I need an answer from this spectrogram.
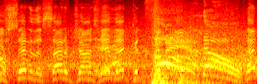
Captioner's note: body thudding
